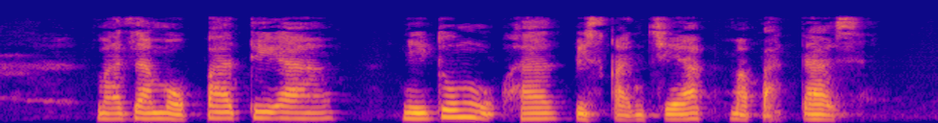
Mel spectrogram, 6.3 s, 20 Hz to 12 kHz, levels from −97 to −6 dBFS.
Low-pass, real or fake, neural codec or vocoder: 7.2 kHz; fake; codec, 16 kHz, 4 kbps, FreqCodec, larger model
